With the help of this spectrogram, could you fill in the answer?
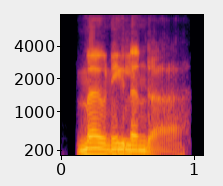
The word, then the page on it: Moneylender: British English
